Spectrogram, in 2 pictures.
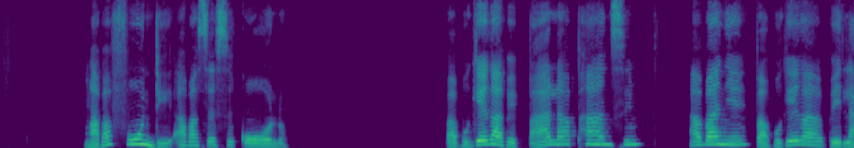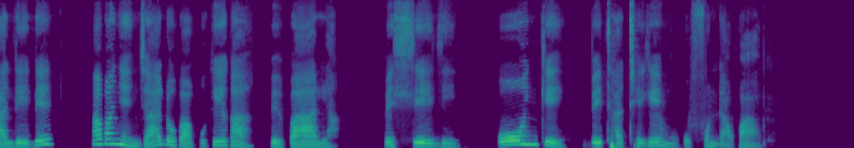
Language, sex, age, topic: North Ndebele, female, 36-49, education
